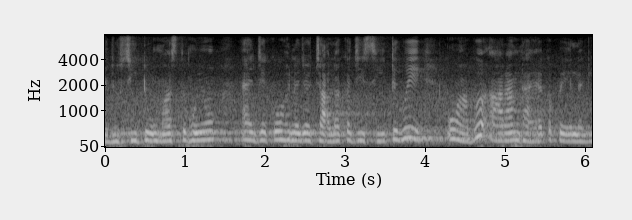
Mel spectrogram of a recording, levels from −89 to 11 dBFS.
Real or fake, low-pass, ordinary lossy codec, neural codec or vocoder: real; none; none; none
